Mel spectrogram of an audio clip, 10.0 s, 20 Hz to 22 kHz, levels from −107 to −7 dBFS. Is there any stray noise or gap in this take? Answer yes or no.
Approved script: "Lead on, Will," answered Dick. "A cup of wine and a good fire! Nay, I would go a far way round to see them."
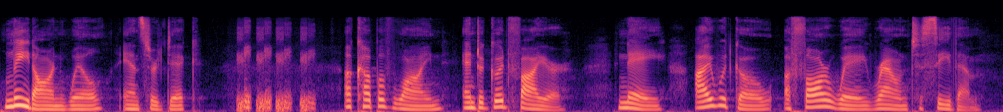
yes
